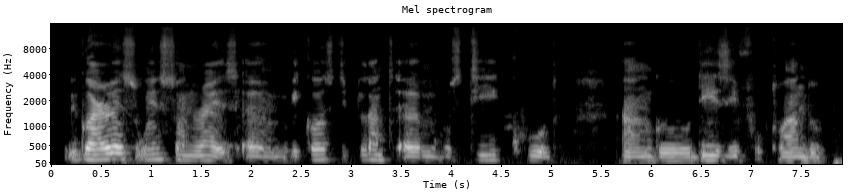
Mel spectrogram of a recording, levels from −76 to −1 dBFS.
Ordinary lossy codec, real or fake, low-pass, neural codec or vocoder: none; fake; 14.4 kHz; vocoder, 44.1 kHz, 128 mel bands, Pupu-Vocoder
